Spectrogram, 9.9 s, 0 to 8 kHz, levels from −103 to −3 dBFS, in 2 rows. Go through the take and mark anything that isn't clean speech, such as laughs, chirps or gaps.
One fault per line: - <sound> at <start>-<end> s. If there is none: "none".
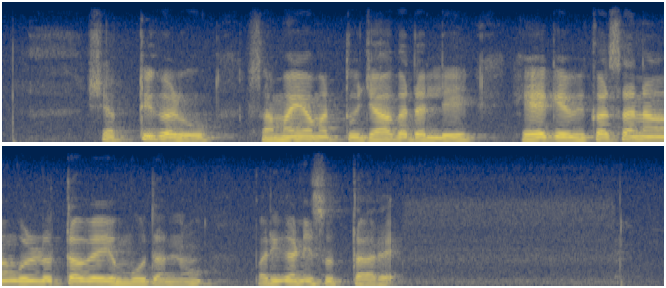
none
